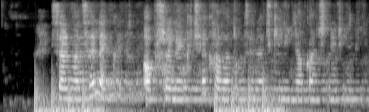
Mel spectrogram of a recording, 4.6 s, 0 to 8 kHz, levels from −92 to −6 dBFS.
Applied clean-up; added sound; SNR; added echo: none; Knock; 6 dB; reverberation time 2.0 s.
